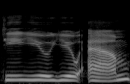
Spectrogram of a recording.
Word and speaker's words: Dum: Dum is pronounced like Duum, correct? Yes.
